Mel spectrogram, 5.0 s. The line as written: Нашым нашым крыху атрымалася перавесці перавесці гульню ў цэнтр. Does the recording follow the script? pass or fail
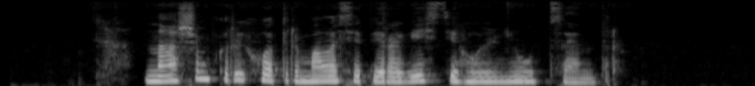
fail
